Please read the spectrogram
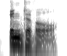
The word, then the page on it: interval: British English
